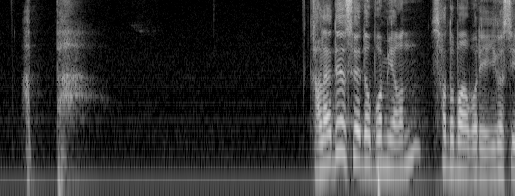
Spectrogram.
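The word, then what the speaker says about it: אבא: 아버지가 아람어머로 어떻게 발음되는 거? 아빠입니다. 아빠.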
